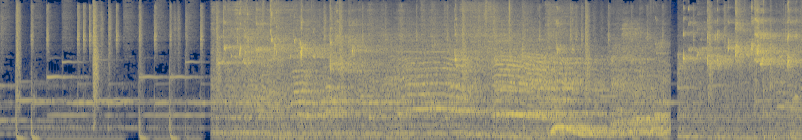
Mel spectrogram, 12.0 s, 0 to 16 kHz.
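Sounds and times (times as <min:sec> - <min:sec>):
voices echoing in hall: 0:03.2 - 0:12.0.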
